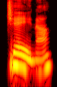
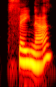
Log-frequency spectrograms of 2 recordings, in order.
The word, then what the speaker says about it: cena: So, that you can pronounce words like cena, which means dinner, ciao, hello, cipressi, Cyprus, right? Right, cuz if you would read it as if it were English, it looks like sayna, ciao, or ciprezi.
